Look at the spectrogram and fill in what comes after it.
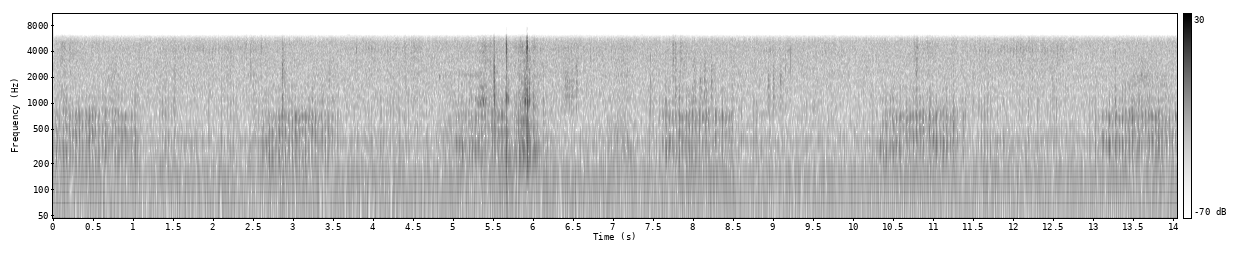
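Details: Pet cat named Molly, sitting on a suitcase, snoring very loudly: soft, breathy, rasping bursts that swell and fade roughly every two and a half to three seconds, with a few sharp clicks and knocks near the middle.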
